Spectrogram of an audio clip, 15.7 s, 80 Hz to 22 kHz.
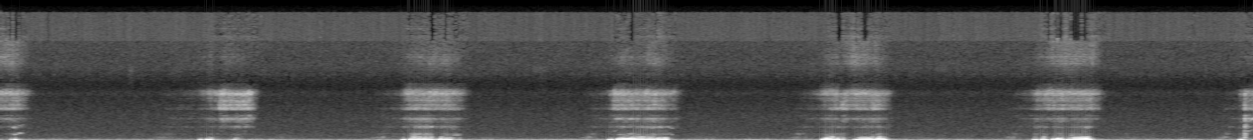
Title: Snoring again 2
